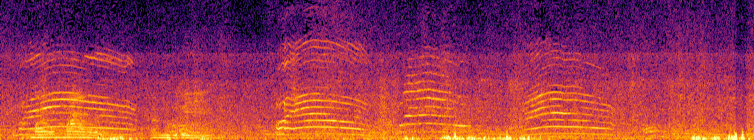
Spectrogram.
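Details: Stray cats living at a pagoda, being fed rice and fish: several clear, drawn-out harmonic meows, rising then falling, about four in quick succession, with feeding clatter and a person's voice nearby.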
